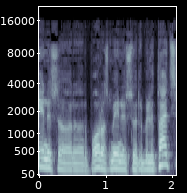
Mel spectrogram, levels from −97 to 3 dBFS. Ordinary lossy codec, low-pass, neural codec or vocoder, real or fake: MP3, 64 kbps; 19.8 kHz; none; real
